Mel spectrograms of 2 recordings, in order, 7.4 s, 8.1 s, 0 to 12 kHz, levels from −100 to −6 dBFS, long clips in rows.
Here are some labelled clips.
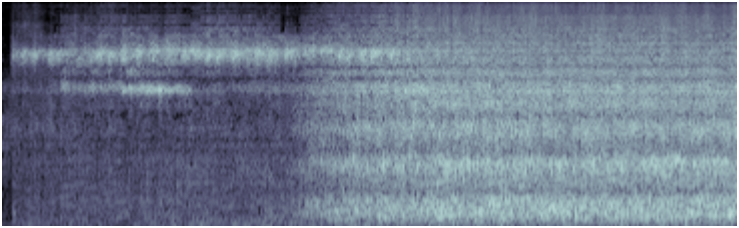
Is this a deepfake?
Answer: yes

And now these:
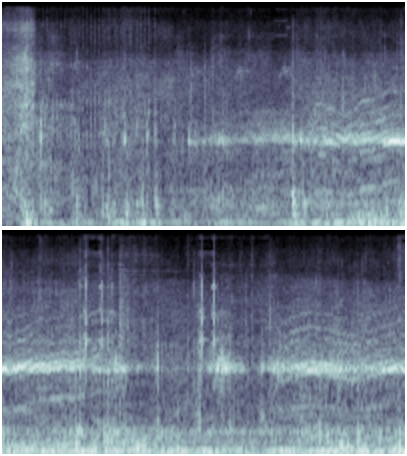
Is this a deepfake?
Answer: no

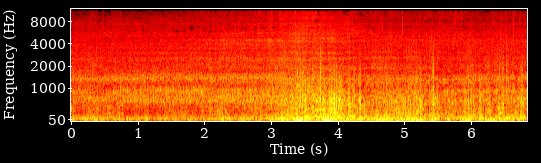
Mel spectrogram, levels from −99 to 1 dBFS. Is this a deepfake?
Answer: no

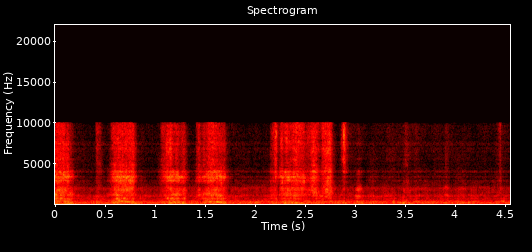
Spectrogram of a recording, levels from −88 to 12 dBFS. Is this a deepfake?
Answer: yes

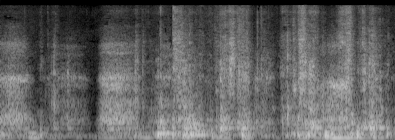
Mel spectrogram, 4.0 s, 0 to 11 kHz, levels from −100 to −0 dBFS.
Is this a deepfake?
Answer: no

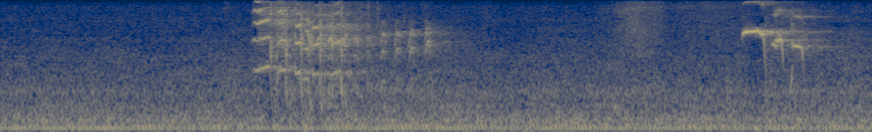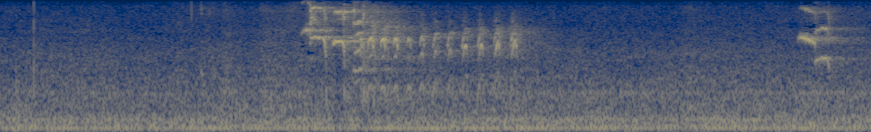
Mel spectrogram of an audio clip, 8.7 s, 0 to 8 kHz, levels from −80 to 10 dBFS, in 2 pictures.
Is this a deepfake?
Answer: no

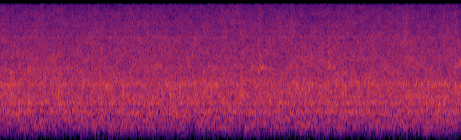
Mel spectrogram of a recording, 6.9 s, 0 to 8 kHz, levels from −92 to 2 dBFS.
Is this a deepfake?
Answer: yes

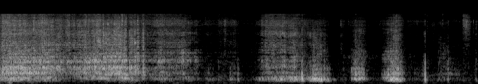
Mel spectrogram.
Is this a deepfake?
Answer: no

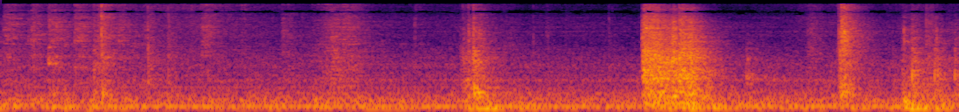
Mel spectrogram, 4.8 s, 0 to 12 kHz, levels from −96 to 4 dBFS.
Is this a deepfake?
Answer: no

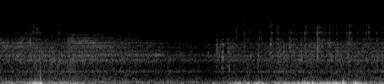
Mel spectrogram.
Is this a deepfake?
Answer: no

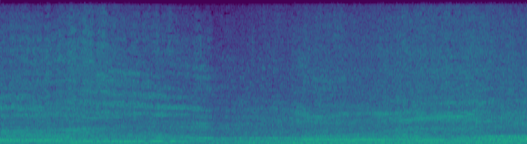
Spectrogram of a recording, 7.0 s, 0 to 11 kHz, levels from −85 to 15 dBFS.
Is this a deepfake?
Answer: no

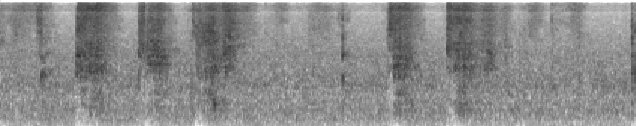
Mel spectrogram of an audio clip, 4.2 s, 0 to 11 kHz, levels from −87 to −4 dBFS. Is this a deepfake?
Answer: no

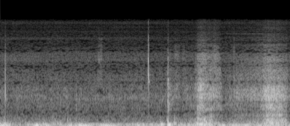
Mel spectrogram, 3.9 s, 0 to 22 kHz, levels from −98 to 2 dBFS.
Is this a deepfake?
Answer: no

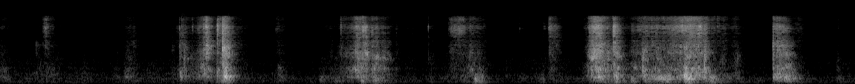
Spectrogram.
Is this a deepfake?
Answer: yes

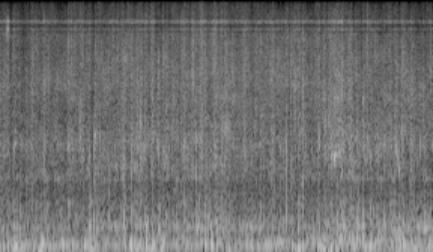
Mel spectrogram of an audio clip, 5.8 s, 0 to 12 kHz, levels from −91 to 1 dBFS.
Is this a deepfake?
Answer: yes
